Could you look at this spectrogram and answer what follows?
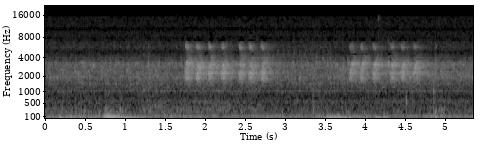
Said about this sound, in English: Birds are chirping.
